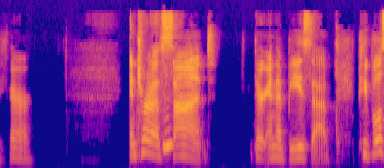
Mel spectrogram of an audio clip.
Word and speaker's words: Ibiza: no, like I always want to laugh when people say Ibiza. And I'm like, it's Ibiza. Just Ibiza.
